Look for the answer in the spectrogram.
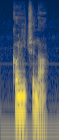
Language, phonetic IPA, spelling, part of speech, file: Polish, [ˌkɔ̃ɲiˈt͡ʃɨ̃na], koniczyna, noun, Pl-koniczyna.ogg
